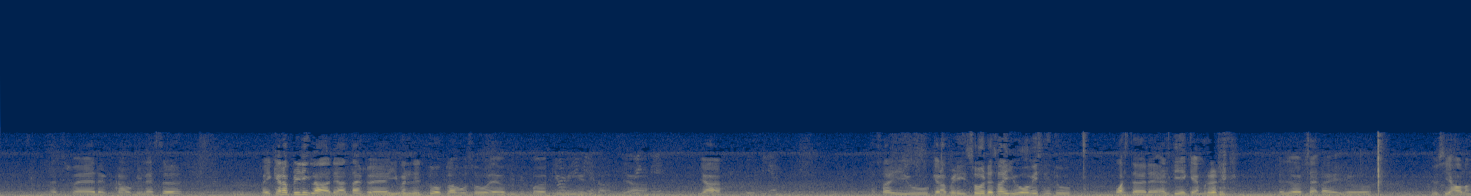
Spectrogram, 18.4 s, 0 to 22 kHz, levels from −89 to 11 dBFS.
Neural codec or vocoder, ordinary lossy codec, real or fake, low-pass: none; MP3, 32 kbps; real; 7.2 kHz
